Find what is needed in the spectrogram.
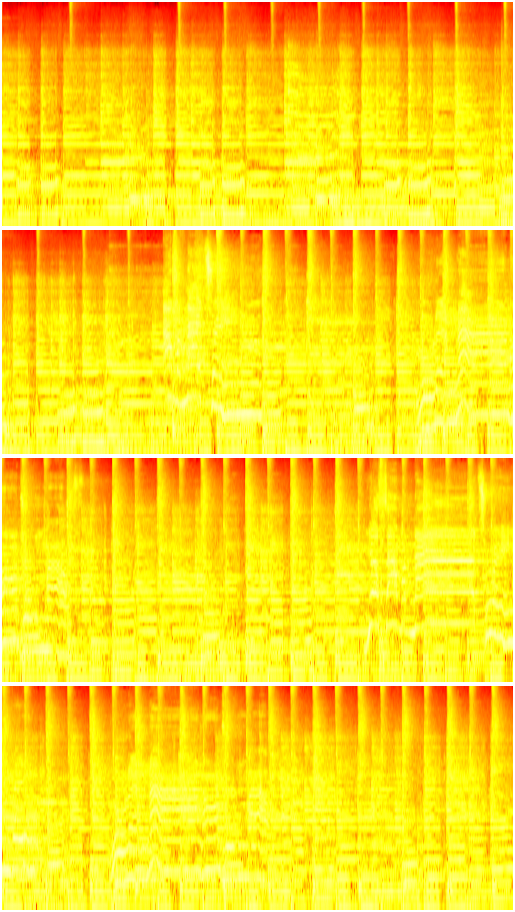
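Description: Live blues band playing an instrumental intro, with electric guitar and a steady beat. The sound grows fuller and brighter about ten seconds in, with bent, gliding guitar notes.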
